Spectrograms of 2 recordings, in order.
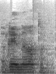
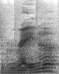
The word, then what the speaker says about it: Rena: Renata. It's not Renata. But it doesn't matter. First things first, apparently it's not supposed to be pronounced Reina, but Rena.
